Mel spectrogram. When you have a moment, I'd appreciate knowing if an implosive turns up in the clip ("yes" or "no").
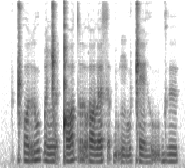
yes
